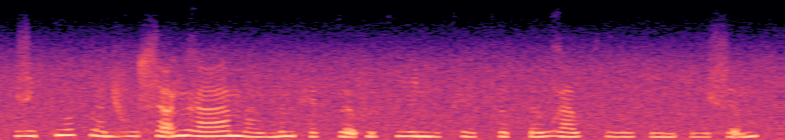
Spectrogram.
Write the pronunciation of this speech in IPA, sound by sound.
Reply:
z i˨˩ p̚ k w o˦˥ k̚ l a̤˨˩ j v ṳ˨˩ s a̰˧˥ ŋ ɣ aː˨˦ m a̤˨˩ w m ə˧ n h ɛ˨˩ k̚ t̪ ə̰ː˧˨ f ɨ̰˧˨ t̪ʰ i˧ ə̯ ɲ ɨ̤˨˩ t̪ʰ ɛ̤˨˩ t̪ʰ ə˨˩ p̚ ʔ ə˨˦ w ɣ a˨˦ w t̪ʰ ṳ˨˩ ə̯ h i˧˩ m h i̤˨˩ s ə̰˧˥ m

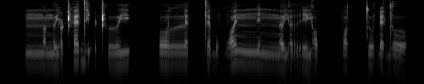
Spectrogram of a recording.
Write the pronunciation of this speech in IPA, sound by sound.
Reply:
nː ɔ n ɯ j ɔ ʈʰ ɛ d i ʔ ə ʈʰ ɯ j | o lː ɛ tː ɛ b ɔ b ɔ ɪ̯ nː i nː ə j ə r i j ɔ pː ɔ tː u ɗ ɛ d ʊ

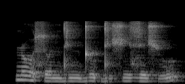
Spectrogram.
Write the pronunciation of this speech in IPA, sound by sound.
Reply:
ɳ o s o n d ɪ ŋ d̪ u ʔ d i ʃ i z ɪ ʃ u

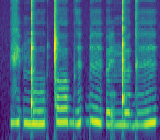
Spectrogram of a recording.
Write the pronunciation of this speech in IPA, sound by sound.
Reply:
vʲ ɵ ʔ ŋ͡ǃ uː ʔ ǀ oː bʱ ɨ ʔ ɓ ɨː ʔ ɵ r ŋ͡ǃ ɵ ɡ ɨː

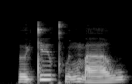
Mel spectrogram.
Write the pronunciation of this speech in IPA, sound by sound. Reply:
ɵ˨˧ ɥ t̪ yː˥ kʷʰ ɐ˨˧ n m aː˨˧ w

